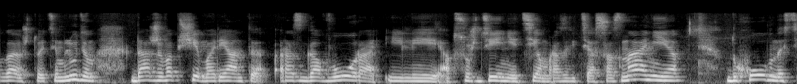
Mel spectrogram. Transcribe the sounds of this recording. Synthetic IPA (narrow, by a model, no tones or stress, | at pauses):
ɡajʊʂt̪o̞ɛtʲɪmlʲudʲəmd̪aʐɨvɐpɕːe̞vəɾʲɪant̪ɨ̰ɾəzɡɐvo̞ɾəilʲɪɐ̰psʊʐdʲenʲɪjətʲe̞mrɐzvʲitʲɪjəsɐznanʲɪjəd̪ʊxo̞vnəsʲtʲ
